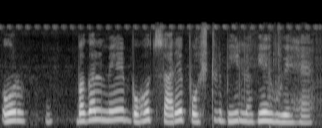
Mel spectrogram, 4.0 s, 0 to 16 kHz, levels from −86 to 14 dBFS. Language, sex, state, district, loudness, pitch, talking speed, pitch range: Hindi, female, Uttar Pradesh, Shamli, -16 LUFS, 225 Hz, 150 wpm, 210-250 Hz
